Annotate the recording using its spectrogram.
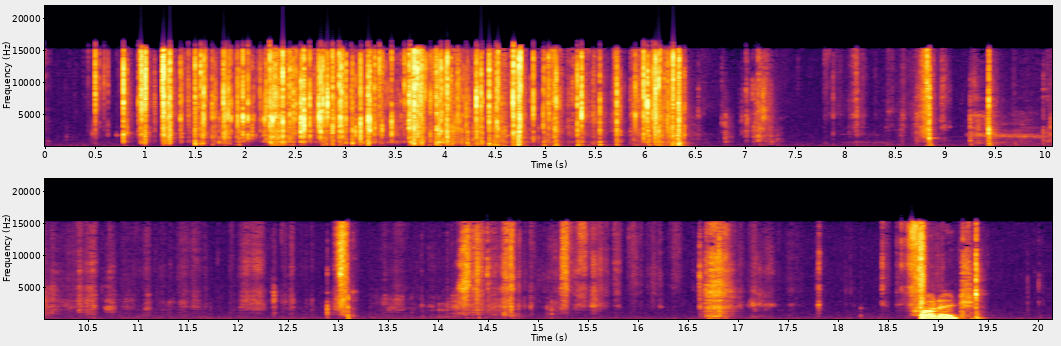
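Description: A Pokémon booster pack's foil wrapper being torn open and crinkled by hand, a dense crackling that stops abruptly about six seconds in. After it come only faint, scattered rustles and clicks as the cards are handled, and a brief word near the end.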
